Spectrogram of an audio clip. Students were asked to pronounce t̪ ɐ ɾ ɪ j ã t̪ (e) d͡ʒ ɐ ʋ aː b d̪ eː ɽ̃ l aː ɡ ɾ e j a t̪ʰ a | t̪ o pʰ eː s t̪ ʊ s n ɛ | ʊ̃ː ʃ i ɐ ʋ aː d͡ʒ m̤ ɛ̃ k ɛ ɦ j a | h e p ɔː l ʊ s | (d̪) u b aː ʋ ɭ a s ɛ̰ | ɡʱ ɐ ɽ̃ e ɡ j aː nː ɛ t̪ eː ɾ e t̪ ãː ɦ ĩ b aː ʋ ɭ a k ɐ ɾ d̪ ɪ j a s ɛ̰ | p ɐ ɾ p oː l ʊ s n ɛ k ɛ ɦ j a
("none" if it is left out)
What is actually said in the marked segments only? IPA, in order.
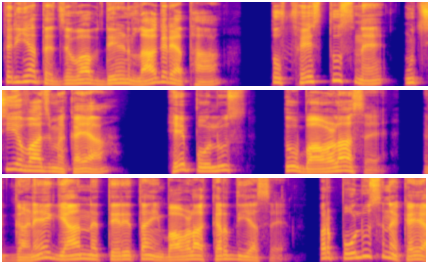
ɛ, t̪

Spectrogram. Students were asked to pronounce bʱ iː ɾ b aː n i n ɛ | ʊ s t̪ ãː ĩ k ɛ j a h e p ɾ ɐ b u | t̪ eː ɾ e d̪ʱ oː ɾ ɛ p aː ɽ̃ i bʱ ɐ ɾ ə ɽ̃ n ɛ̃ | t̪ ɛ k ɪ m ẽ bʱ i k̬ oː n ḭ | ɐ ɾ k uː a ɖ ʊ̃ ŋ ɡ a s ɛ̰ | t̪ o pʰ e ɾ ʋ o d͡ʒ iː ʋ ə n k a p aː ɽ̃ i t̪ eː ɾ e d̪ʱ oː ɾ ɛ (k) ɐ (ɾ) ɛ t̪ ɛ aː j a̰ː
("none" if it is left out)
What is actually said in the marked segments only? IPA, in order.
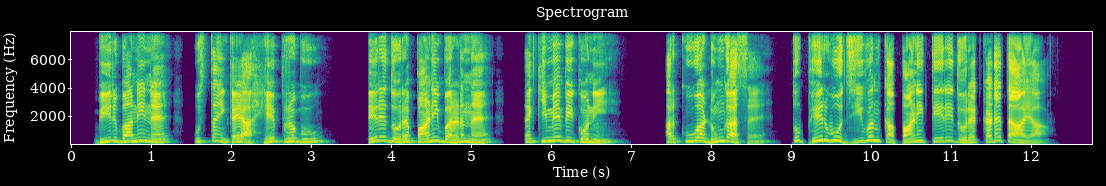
k, ɽ

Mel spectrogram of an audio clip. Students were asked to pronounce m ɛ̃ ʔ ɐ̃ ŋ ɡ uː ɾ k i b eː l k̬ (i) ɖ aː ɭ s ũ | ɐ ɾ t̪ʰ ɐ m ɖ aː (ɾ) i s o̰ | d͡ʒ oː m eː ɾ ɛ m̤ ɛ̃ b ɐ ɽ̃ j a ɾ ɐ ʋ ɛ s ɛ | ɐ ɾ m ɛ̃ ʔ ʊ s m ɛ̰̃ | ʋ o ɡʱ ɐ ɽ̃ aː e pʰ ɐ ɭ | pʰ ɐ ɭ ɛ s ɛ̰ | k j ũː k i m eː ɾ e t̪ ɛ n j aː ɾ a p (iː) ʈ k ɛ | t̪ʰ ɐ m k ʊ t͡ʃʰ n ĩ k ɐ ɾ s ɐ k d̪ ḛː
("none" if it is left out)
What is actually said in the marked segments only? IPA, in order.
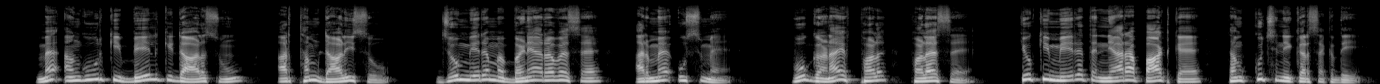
i, ɭ, aː

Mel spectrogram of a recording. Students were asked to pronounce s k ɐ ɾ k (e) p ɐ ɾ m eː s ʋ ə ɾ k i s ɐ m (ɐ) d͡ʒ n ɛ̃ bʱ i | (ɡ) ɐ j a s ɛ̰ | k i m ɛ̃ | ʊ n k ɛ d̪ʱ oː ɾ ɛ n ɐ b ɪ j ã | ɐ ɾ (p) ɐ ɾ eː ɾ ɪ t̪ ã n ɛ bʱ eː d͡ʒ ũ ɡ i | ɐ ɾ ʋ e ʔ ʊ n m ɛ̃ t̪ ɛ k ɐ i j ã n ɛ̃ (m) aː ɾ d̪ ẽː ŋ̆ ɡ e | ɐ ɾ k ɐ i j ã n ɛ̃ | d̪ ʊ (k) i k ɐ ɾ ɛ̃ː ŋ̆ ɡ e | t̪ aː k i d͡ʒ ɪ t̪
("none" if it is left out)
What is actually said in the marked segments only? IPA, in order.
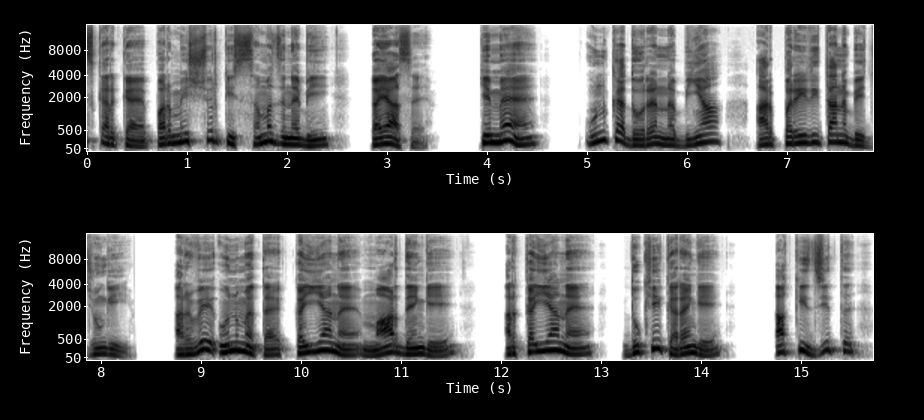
ɛ, ə, k, p, m, kʰ

